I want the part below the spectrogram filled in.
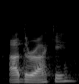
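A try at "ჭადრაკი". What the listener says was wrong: chadraki, chadraki. We have some letters which is really hard to pronounce, like ch, for example. Chadraki.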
